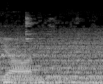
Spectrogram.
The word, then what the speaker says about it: Jan: always call him Jan even though his name is pronounced Yan he feels weirded out when I don't pronounce the name that way cuz he's so used to me saying Jan after all these years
